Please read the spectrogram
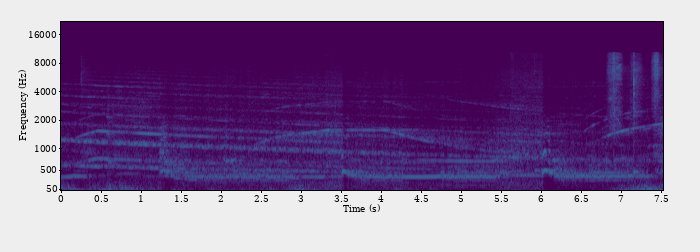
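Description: A dog howls in long, wavering tones that rise and fall, overlapping layered howls filling the whole stretch, loud and continuous with no talking.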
